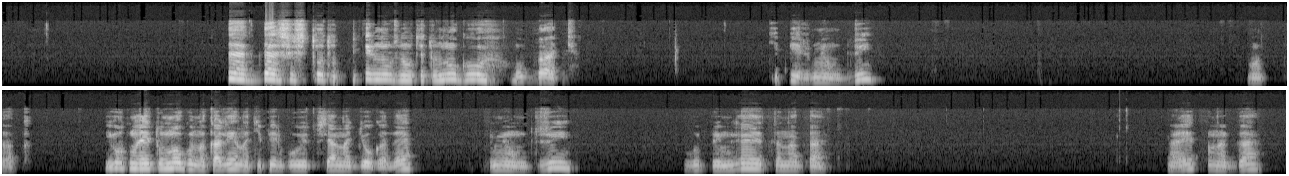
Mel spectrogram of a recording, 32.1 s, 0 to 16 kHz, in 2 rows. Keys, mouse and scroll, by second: 0.8-1.5 scroll up 1, 1.5 scroll down 1, 2.4 shift+middle click, 3.2 middle click, 4.5 middle click, 5.6 click, 6.0 middle click, 7.1 click, 7.5 middle click, 10.2 g, 15.7 middle click, 20.0 click, 22.0 g, 27.0 middle click, 28.5 middle click, 30.1 click, 31.3 g.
